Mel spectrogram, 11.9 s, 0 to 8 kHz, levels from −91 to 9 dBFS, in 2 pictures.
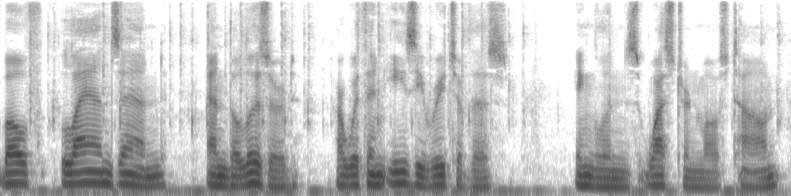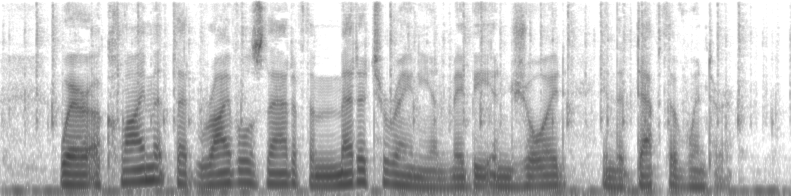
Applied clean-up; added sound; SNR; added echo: none; Computer keyboard; 16 dB; none.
